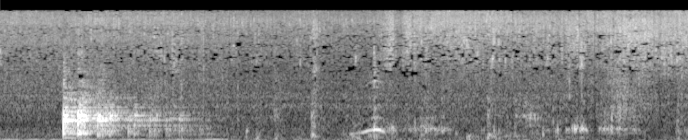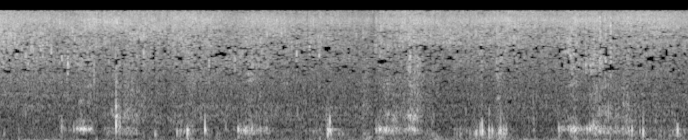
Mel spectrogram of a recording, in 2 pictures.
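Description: Boiled sweet potato pieces sizzling in hot tempering oil with mustard seeds and curry leaves in an aluminium kadai: a steady hiss. A slotted ladle stirs them, scraping and knocking against the pan.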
